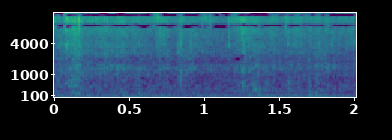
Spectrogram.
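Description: Clear plastic wrapping and bubble wrap rustling steadily as it is handled and pulled open.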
